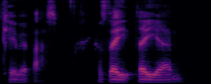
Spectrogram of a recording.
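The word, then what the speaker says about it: Kiribati: Yeah, but in in Kiraabas in the in the Pacific is not pronounced Kiraabati. It's spelled Kiraabati, but it's pronounced Kiraabas because they they um they pronounce Ti as an S, which makes the spelling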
